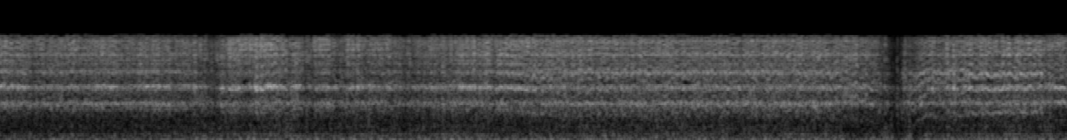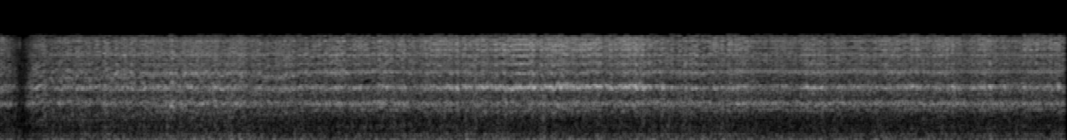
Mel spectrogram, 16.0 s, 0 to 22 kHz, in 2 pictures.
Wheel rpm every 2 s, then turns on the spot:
230, 230, 200, 140, 150, 220, 230, 230.
none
